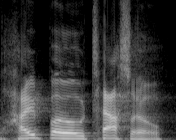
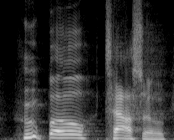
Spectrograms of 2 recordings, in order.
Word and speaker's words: hupotasso: All right, there might be a little sarcasm in that statement, but the Greek word used here for submit, it looks like it's spelled hypotasso, but it's actually pronounced hupotasso.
